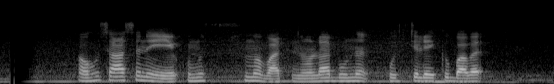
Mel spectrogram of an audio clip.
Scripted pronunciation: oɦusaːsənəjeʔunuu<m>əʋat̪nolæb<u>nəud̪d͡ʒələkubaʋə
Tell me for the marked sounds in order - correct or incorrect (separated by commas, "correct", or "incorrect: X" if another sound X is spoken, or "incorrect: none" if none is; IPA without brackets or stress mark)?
correct, correct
